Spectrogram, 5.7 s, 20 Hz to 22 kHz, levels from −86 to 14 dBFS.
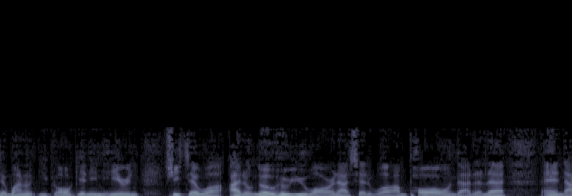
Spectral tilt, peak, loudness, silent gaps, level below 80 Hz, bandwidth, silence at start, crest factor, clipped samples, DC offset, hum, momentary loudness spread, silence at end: -6 dB/octave; -18 dBFS; -38 LUFS; none; -64 dBFS; 7.6 kHz; 0 s; 20 dB; under 0.1%; under 0.1%; none; 7 LU; 0 s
